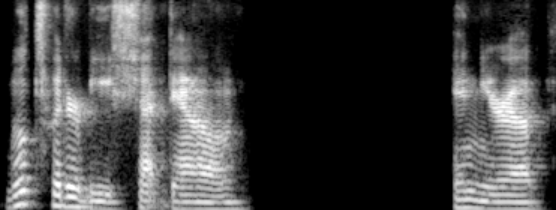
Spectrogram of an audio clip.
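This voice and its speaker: A man hosting a channel casually reads tarot cards, speaking haltingly as he thinks aloud and offers speculative commentary. His voice is on the low side.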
